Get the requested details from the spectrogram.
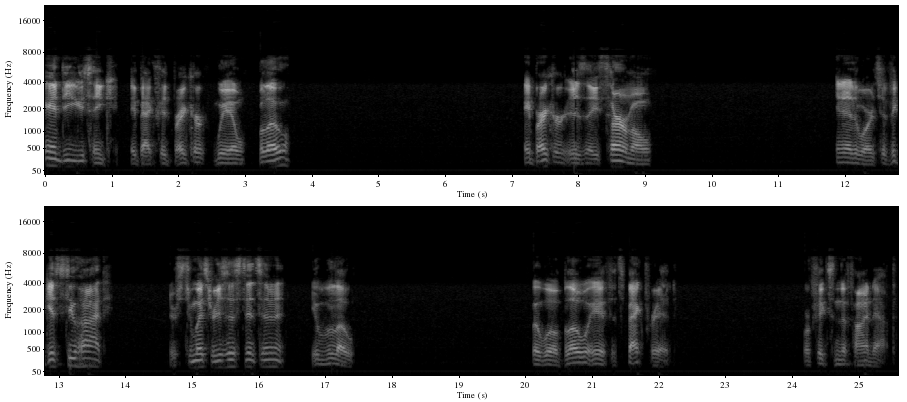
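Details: Adult male traumatic brain injury survivor, after a three-week coma, paralyzed and unable to move his left side; slurred speech; dysarthria after traumatic brain injury.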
